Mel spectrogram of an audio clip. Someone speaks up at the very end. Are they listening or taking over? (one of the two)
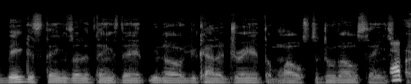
taking over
